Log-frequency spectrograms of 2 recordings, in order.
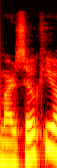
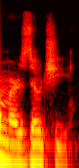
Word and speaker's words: Marzocchi: new Fork from marzuki is it marzuki or marzochi I believe it's marzuki marzuki that's what they were calling it it's originally in to probably not pronounced Italians call it yeah Mari yeah so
